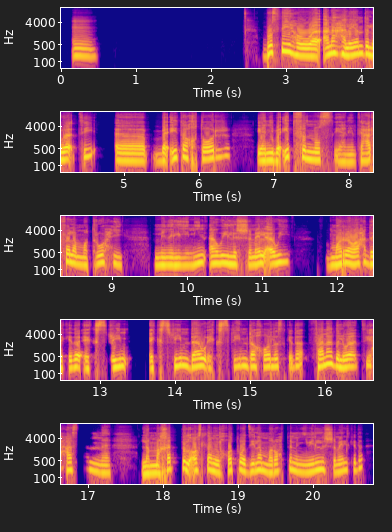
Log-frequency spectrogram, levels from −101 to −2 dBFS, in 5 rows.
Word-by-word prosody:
إمم. 170 -2 -5 2.2
بُصي 245 +2 +3
هو 175 -3 +5
أنا 205 +5 +4
حاليًا 200 -3 +3
دلوقتي، 215 +3 +1 0.3
آآ، 160 -1 +2
بقيت 175 - 0
أختار 215 +3 0 0.4
يعني 165 +1 +3
بقيت 200 +8 +1
في 225 - +1
النُص، 180 -3 0
يعني 145 -1 -5
أنتِ 145 +2 -7
عارفة 170 +7 0
لما 170 -6 0
تروحي 180 -1 -4 0.4
من 160 +1 0
اليمين 155 +5 -2
أوي 185 +1 +2
للشمال 170 +1 +1
أوي 205 +5 +1 0.5
مرّة 170 +6 +2
واحدة 180 0 +1
كده 175 +2 +2
extreme، 180 +4 0 0.4
extreme 205 +6 -2
ده 200 +2 +4
وextreme 195 +2 -4
ده 200 0 +2
خالص 200 0 -1
كده، 210 +1 -4
فأنا 215 +6 +2
دلوقتي 195 -2 +1
حاسة 210 0 -2 0.2
إن 170 -6 -3 0.4
لما 155 +2 +2
خدت 215 +6 -1
أصلًا 200 -1 +3
الخطوة 195 +4 0
دي 180 +1 -2
لما 195 -4 +1
رُحت 185 +6 -3
من 205 - 0
اليمين 170 +3 0
للشمال 205 -3 -1
كده 210 +5 -6
185 Hz, 140 wpm, -12 LUFS, 170-205 Hz, 2.2 s, هو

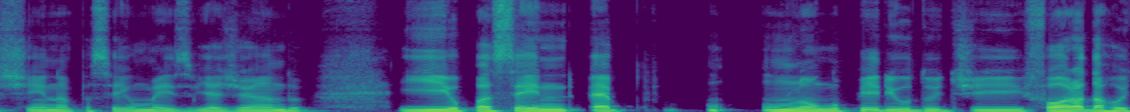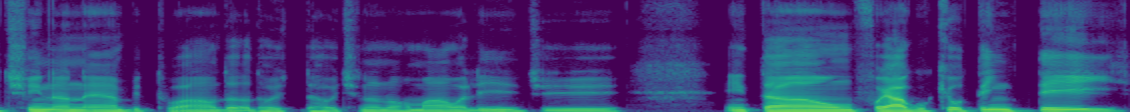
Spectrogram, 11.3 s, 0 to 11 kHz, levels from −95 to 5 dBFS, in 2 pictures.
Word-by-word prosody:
China, 115 +3 -3
passei 120 -1 -8
um 120 - -2
mês 115 -2 -1
viajando, 115 +4 -1 0.5
e 135 +1 +4
eu 135 0 +5
passei 135 0 +2 0.3
eh, 115 0 +3 0.5
um - - -3 0.2
um 135 +2 +4
longo 135 +1 +3
período 135 -1 0
de 125 -2 -1
fora 135 +3 +4
da 130 - +2
rotina, 135 +1 0
né, 125 -1 0
habitual 120 -1 -4
da 115 -1 -4
da 120 +2 -4
ro 120 - -4
da 115 - -5
rotina 120 +1 -6
normal, 115 +1 -3
ali, 120 +4 -3
de 115 -1 -5 0.5
então, 125 0 +3
foi 130 +1 +1
algo 125 +1 +5
que 145 +3 -4
eu 145 - +2
tentei, 145 +1 +1
125 Hz, 175 wpm, -22 LUFS, 120-135 Hz, 0.5 s, eu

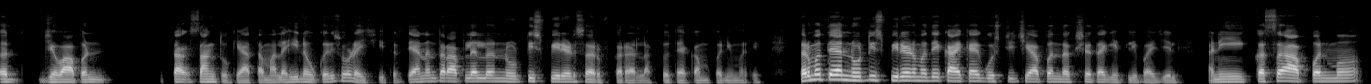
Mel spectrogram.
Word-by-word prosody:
तर 120 -2 +1 0.4
जेव्हा 115 0 +4
आपण 110 0 -2 0.7
ट - - +4
सांगतो, 120 -4 -2
की - - -6
आता 95 0 -3
मला 100 +1 -4
ही 115 +2 -4
नोकरी 120 +2 -4
सोडायची 150 - -3
आहे, 110 - -10
तर - - -12
त्यानंतर 140 +5 0
आपल्याला 145 +1 +2
नोटीस 140 +1 -4
पिरियड 130 -2 +1
सर्व्ह 115 -7 -2
करावा 90 - -3
लागतो, 90 -1 -10
त्या - - -4
कंपनीमध्ये. 90 -1 -11 0.4
तर 170 - +9
मग 230 +3 +5
त्या 225 -1 +10
नोटीस 200 0 +1
पिरियडमध्ये 180 -2 +2
काय-काय 155 0 +4
गोष्टीची 140 0 -6
आपण 130 0 0
दक्षता 120 -2 -3
घेतली 105 -1 -9
पाहिजे 100 0 -8 0.3
आणि 120 +1 -3
कसं 135 +4 +3
आपण 145 -2 +5
मग 145 +1 -2
130 Hz, 160 wpm, -20 LUFS, 110-145 Hz, 0.7 s, त्या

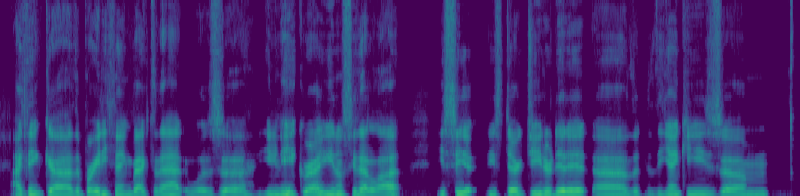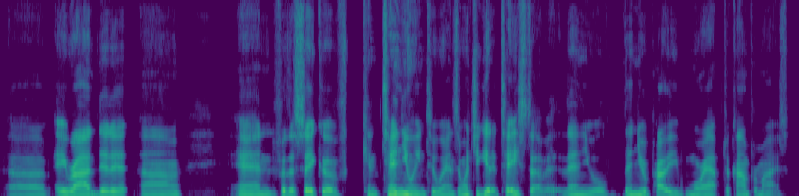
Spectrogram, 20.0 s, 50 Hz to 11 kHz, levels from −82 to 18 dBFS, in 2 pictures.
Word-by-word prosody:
I - - 0
think, 105 -5 -2
uh, 100 -2 +3
the 95 - -5
Brady 100 +3 +2
thing, 95 -4 -3
back 85 -2 +1
to 85 - -10
that, 110 +7 0
was, 85 0 -7
uh, 90 -2 -1 0.2
unique, 95 - -1
right? 110 +7 +3
You 120 -2 +1
don't 130 +2 +2
see 135 +2 -5
that 115 - +2
a 90 - -1
lot. 90 - +1 0.5
You 110 - -5
see 120 +2 +2
it - - -3
you 230 -3 -6
se - - -15
Derek 110 -6 +3
Jeter 110 +1 +1
did 105 +1 +5
it, 115 +1 +4
uh, 100 0 -1
the 95 +2 -8
the 85 +2 -13
Yankees, 105 0 -3
um, 90 -1 -2 0.5
uh, 90 -2 -7
A-Rod 105 -1 +5
did 100 0 +4
it, 105 -1 +2 0.2
um, 90 -2 -4 0.7
and 90 -3 -1
for - - +2
the 90 - +1
sake 105 +4 +4
of 90 -4 +1 0.2
continuing 125 - +4
to 90 - -4
win, 90 -1 -4
so 100 - -7
once 110 +2 -2
you 120 - -2
get 110 0 +6
a - - -6
taste 125 +3 +2
of - - -4
it, - - -12
then 105 +1 -1
you'll 90 -4 -5 0.2
then 125 0 +1
you're 110 -3 +1
probably 95 -2 +1
more 95 -2 -4
apt 95 - -3
to - - -10
compromise. - - -7
100 Hz, 190 wpm, -23 LUFS, 90-110 Hz, 0.7 s, get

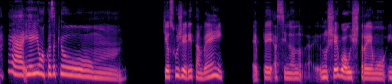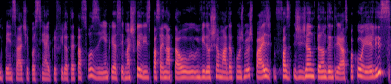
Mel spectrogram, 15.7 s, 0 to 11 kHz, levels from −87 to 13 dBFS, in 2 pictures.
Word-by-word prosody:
É, 390 - -7
ah, 265 -3 +3
e 285 - +2
aí 310 +2 +4
uma 285 -3 +2
coisa 285 +1 -1
que 295 +2 -5
eu 235 -7 +1
m 155 -7 -7 0.8
que 210 - +2
eu - - +3
sugeri 210 -2 0
também, 195 +5 -2 0.6
é - - -6
porque 175 -3 -4
assim, 175 -1 -7
na 160 -1 -5
na 160 - -8 0.2
eu - - -13
não 190 +1 -1
chego 225 +3 +3
ao 175 -1 +3
extremo 160 -4 -3
em 175 -1 -6
pensar, 160 -2 -4
tipo 150 0 -9
assim: 150 +1 -7
"Ai, 145 - -4
eu - - -7
prefiro 155 +2 -8
até 155 +1 -4
estar 170 +3 -3
sozinha 175 -3 -3
que 180 - -6
eu - - +2
ia - - +1
ser 185 +2 -5
mais 175 0 -1
feliz, 190 -7 +1
passar 180 0 +1
Natal 175 0 +2 0.3
em 190 - 0
video 185 -1 +2
chamada 185 -2 0
com 190 +1 -6
os 190 +1 -2
meus 225 +3 0
pais, 205 0 +4 0.2
faz 205 -5 +3
jantando 195 -1 +3
entre 185 -2 +1
aspa 165 +4 +1
com 230 +3 +4
eles, 220 - +4
185 Hz, 205 wpm, -23 LUFS, 170-215 Hz, 0.8 s, aí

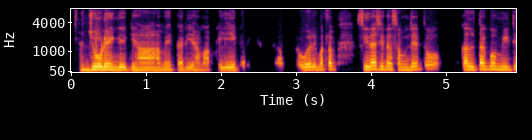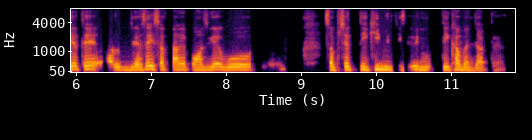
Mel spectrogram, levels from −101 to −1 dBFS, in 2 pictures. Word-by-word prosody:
जोड़ेंगे 130 0 +6
कि 120 - -1
हाँ 115 0 +1
हें 115 - -6
ये 115 - -3
करिए, 115 0 -2
हम 110 0 -8
आपके 110 0 -7
लिए 120 +2 +2
करेंगे। 450 - -16
तो 115 - -12
वो 130 - +5
रि 130 - +1
मतलब 140 +2 0 0.3
सीधा-सीधा 145 0 +3
समझे 135 +2 -1
तो 170 +2 -5 0.3
कल 135 -1 +3
तक 150 - +8
वो 150 -1 +3
मीठे 135 +3 0
थे 160 +1 +2 0.2
और 130 0 0 0.2
जैसे 130 +4 +1
ही 155 - +4
सत्ता 135 -2 -1
में 135 - -1
पहुँच 125 -2 -2
गए 135 +2 +1 0.2
वो 125 0 +1 1.2
सबसे 140 0 +1
तीखी 135 +3 -1
मिर्ची 130 0 -2
से 140 0 -3
उ 130 - -4 0.2
तीखा 135 +1 +1
बन 115 - -5
जाते 105 -2 -8
हैं। - - -24
130 Hz, 195 wpm, -18 LUFS, 120-145 Hz, 1.2 s, तक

